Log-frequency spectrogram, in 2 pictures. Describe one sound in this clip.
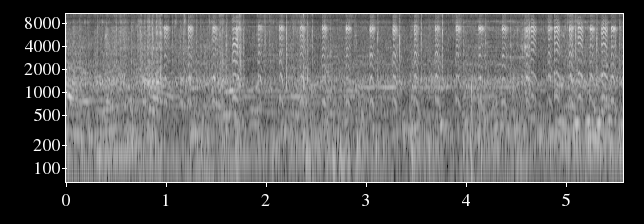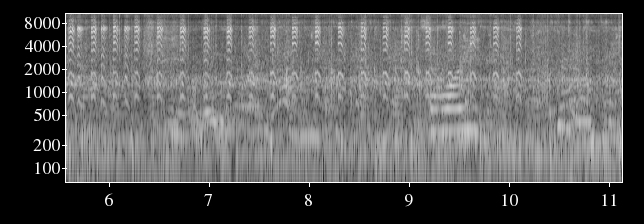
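A battery toy dog clicks rapidly and steadily as it moves.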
